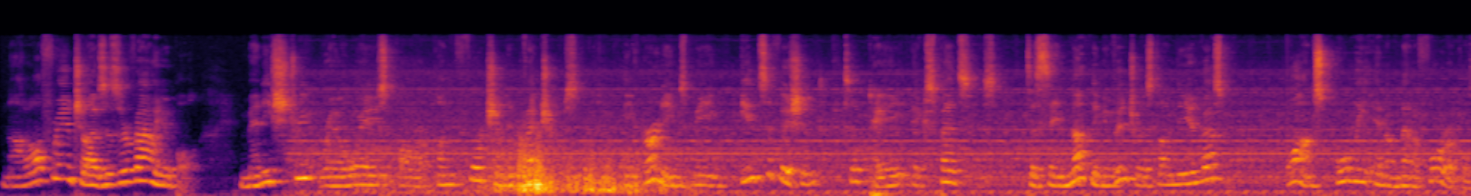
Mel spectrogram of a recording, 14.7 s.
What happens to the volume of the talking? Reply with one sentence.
The volume of the talking stays about the same.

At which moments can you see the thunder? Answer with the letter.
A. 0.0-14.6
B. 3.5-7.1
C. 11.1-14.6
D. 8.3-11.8
B.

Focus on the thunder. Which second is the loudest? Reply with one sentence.
The loudest moment of the thunder is at 5 seconds.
